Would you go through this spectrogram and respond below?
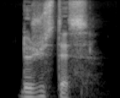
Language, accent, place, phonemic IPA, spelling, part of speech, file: French, France, Lyon, /də ʒys.tɛs/, de justesse, adverb, LL-Q150 (fra)-de justesse.wav
- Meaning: narrowly, only just; by the skin of one's teeth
